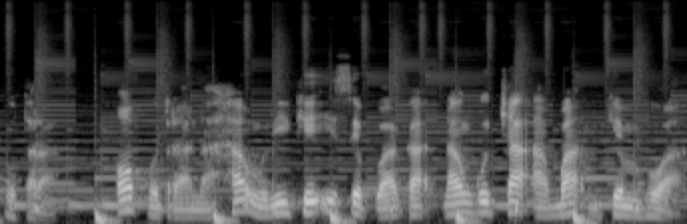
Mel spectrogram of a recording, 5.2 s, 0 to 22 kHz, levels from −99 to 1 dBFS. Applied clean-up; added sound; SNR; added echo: none; Keyboard (musical); 10 dB; none.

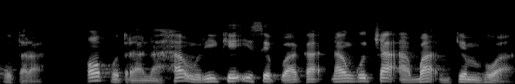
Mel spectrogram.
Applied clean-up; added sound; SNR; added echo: none; none; none; none.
